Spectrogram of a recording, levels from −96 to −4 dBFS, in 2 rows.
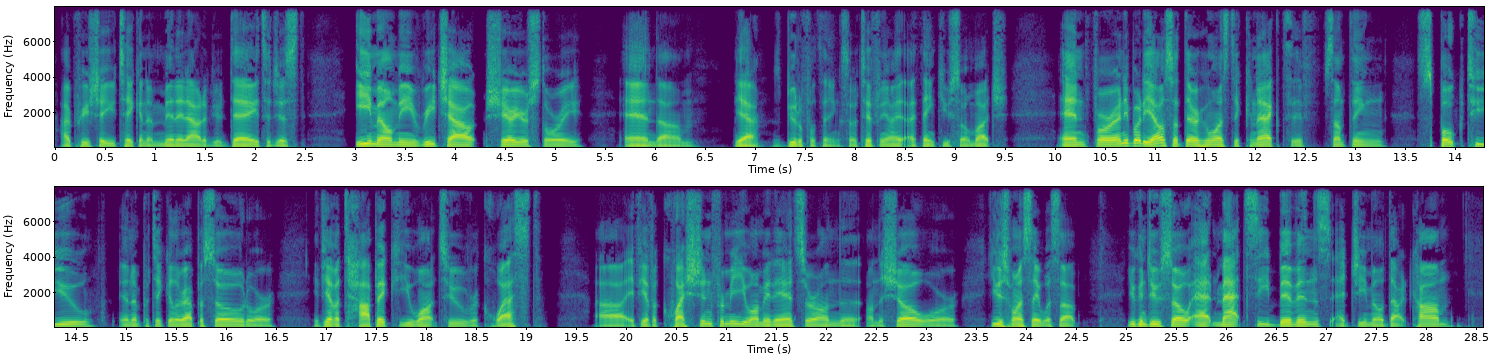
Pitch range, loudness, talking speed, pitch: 90-115 Hz, -19 LUFS, 205 wpm, 100 Hz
